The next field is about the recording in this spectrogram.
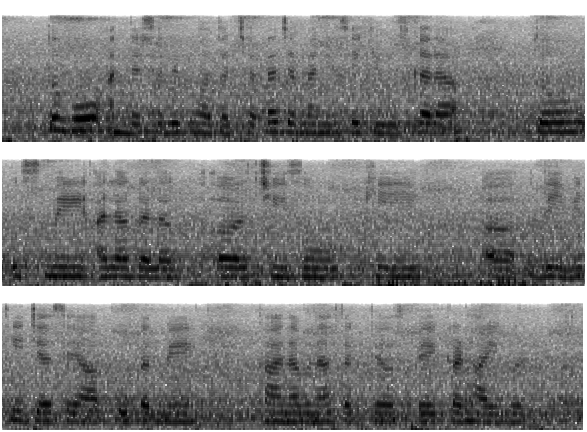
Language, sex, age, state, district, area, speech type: Urdu, female, 30-45, Uttar Pradesh, Aligarh, urban, spontaneous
